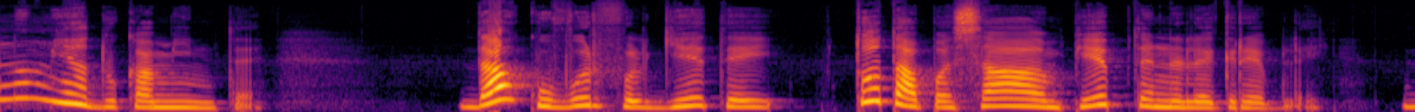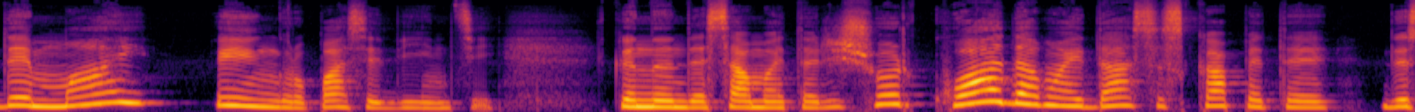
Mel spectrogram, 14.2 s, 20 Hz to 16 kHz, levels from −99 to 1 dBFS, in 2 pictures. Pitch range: 195-305 Hz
